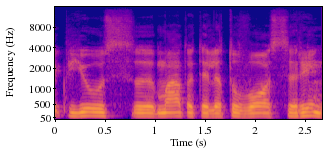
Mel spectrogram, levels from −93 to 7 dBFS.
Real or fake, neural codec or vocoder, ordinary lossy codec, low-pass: real; none; Opus, 64 kbps; 14.4 kHz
